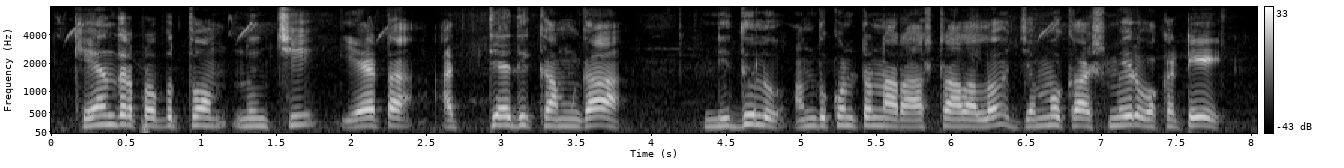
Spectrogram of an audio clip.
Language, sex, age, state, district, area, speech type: Telugu, male, 30-45, Andhra Pradesh, Bapatla, urban, read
